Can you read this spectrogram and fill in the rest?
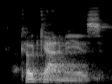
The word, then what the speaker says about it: Codecademy: Codecademy is the correct pronunciation.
